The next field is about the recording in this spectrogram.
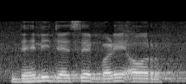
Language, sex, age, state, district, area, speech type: Urdu, male, 18-30, Uttar Pradesh, Balrampur, rural, spontaneous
